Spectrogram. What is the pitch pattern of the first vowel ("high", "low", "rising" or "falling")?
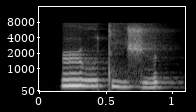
high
